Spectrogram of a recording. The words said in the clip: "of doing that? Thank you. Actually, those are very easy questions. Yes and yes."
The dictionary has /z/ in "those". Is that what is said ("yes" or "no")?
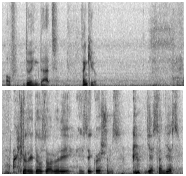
yes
